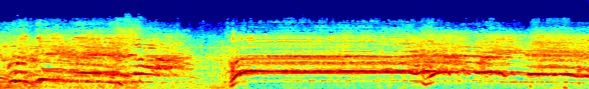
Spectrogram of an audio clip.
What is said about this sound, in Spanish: Bueno, esos aplausos, las palmadas consiguen reunir la atención de todo el parque y se van uniendo al coro hasta vibrar al unísono.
